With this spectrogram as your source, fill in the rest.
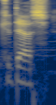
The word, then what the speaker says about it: Kadeshi: 2 needle ships housing the last of the Kadesh, or Kadeshi. No, it's Kadesh. I is silent.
